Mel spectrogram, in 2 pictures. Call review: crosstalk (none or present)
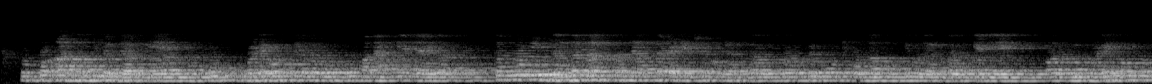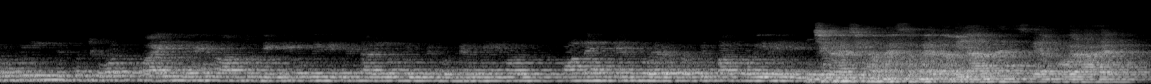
none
